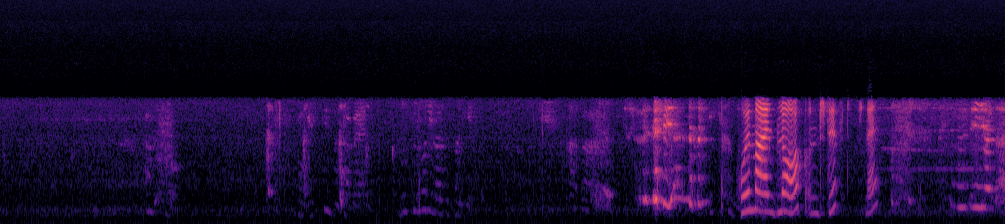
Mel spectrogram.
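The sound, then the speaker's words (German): A child cries and whimpers in wavering, sobbing bursts that grow louder in the second half, while an adult speaks quietly at the start. “hör auf zu weinen.”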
